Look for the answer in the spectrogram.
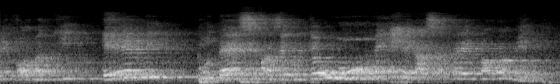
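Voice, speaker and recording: A high-pitched, hoarse-throated man preaches a sermon, loud and chatty, regularly checking in with the room through tag questions. As a lay preacher in a church sanctuary, he's recorded from a distance, his voice ringing through the reverberant hall amid slight background noise.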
